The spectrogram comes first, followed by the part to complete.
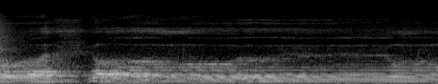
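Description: A man's voice chanting a wordless, mantra-like drone: a low, steady held tone that breaks off briefly about a second in and then resumes.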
